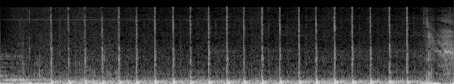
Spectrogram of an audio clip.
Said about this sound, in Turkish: O duyduğunuz benim şey klavyenin sesi yani e, mikrofonlu olan elimi aşağı doğru indirdim. Büyük yani e, shift tuşuna basıp tık tık tık tık x yaptım yani şimdi ben dönüp baktığımda orada mesela nerede kaldığımı anlayacağım konu olarak.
